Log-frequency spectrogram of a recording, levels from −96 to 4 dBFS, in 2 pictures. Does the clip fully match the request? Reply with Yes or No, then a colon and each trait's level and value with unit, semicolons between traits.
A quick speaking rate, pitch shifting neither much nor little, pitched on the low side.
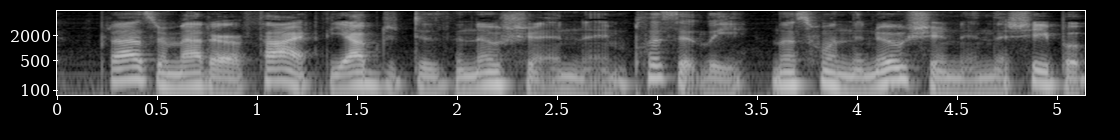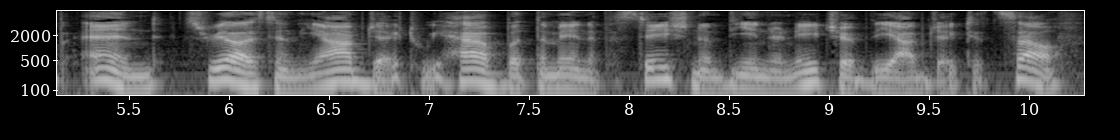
No: fast, 235 wpm; wide, 6.6 semitones; low, 130 Hz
